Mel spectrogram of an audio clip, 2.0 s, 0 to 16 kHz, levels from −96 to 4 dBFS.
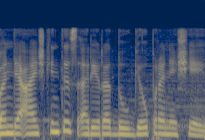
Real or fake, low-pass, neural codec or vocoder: real; 7.2 kHz; none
